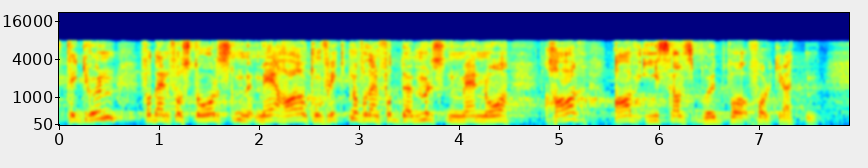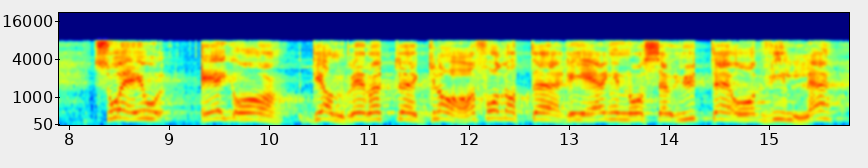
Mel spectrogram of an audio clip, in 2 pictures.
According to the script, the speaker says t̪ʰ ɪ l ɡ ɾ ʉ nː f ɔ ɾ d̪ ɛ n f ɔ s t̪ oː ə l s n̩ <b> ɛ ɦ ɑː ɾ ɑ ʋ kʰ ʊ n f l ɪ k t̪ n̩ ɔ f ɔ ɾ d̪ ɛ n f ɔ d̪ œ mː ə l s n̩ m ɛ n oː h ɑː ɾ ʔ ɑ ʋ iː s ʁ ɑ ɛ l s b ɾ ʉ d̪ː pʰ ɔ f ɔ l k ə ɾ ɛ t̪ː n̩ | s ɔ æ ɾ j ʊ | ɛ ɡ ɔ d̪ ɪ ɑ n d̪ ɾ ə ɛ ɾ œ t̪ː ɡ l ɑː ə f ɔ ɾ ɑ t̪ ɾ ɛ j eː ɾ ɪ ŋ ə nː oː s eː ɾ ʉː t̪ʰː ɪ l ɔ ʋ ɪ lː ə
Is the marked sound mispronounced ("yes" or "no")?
yes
